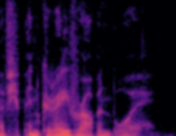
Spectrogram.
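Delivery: character voice in a whisper. Narrating a game, voicing the old dwarf Mustbeard as he leans in to the boy: Mustbeard whispering. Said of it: "leans in and whispers to him".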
